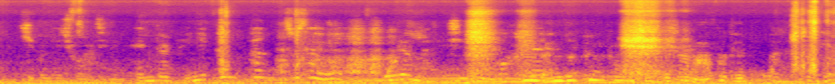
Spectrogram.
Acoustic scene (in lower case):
car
